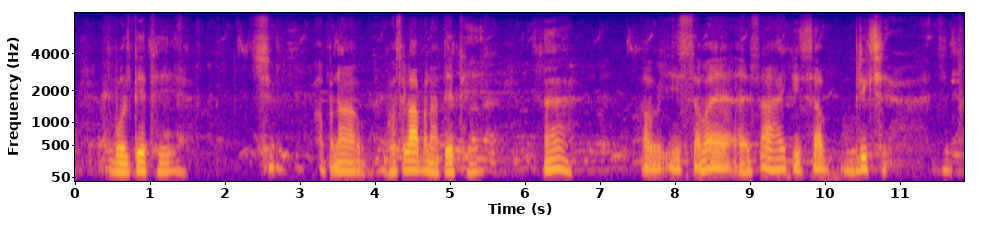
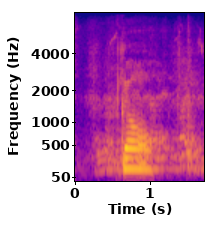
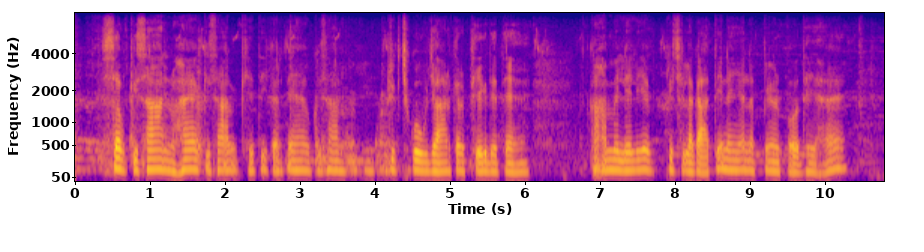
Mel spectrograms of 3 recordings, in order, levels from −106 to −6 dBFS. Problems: constant background noise, background conversations at intervals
